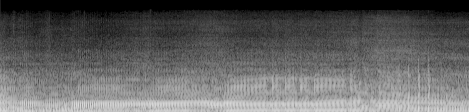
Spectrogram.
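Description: Honda Grom's single-cylinder engine under throttle from the rider's own bike, its pitch climbing about a second in, then dipping and climbing again just after two seconds before holding steady.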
